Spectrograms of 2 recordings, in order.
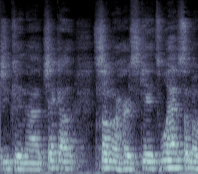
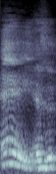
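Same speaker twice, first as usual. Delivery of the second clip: patient preschool teacher voice, spelling out; 4 semitones higher, 4 dB louder than usual. Teasing another speaker about how she spelled her handle: imitating a preschool teacher. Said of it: "like a preschool teacher".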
